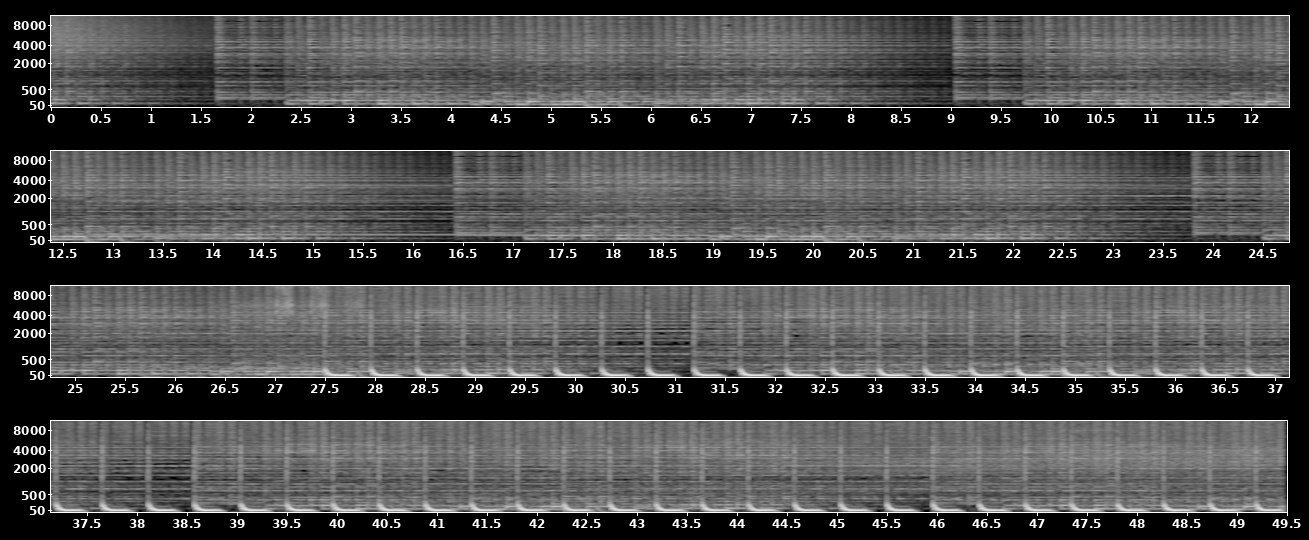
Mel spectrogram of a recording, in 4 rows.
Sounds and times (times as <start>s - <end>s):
Techno: 0.0s - 49.5s.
